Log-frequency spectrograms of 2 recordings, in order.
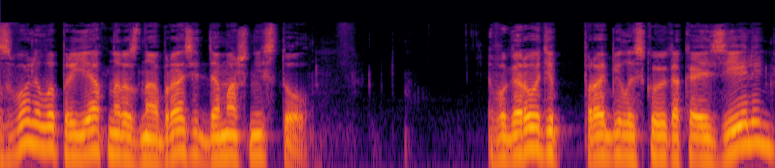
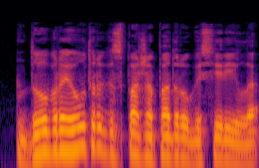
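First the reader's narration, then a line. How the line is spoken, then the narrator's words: Plain. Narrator (Russian): ответила Кефрия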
